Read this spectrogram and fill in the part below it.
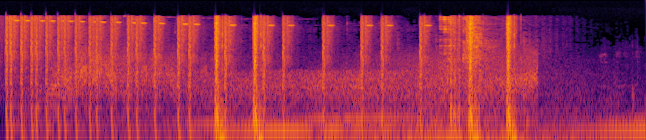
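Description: Rapid gunfire rattles in fast bursts.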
